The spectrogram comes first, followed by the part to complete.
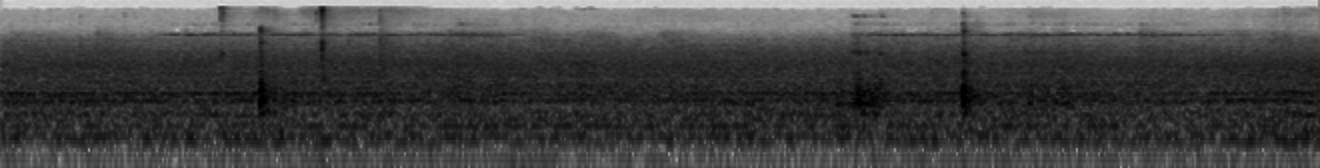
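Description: Steady room noise with a faint high whine, broken by a few short clinks or knocks: two sharper ones about one and a half and six seconds in, and two softer ones near two and five and a half seconds.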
